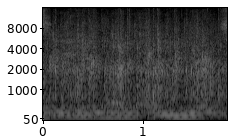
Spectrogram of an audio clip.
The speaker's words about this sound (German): Und ich möchte auch nochmal Loop herzlich willkommen heißen. Hey Loop, schön, dass ihr dabei seid. Online, wenn ihr, gebt ihr nochmal einen riesigen Applaus.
